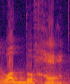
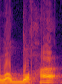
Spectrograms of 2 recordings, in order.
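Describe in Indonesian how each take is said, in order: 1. Vokal akhirnya adalah bunyi 'e'. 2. Vokal akhirnya adalah bunyi 'a' yang terbuka. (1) "dibaca sebagian dengan e dengan imalah" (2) "kita baca wadduha"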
